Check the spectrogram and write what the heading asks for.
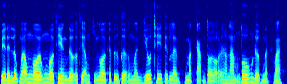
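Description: A male Buddhist teacher gives a storytelling dharma talk, speaking folksy and directly to his listeners. His voice is gravelly. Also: medium pitch, darkish tone.

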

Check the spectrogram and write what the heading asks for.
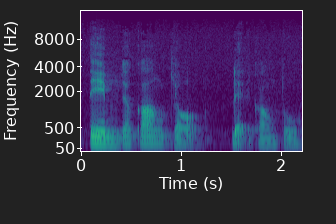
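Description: A man's voice: medium pitch, fairly even intonation, slow pace, vocal fry, slightly rough, full character voice. A man voicing a humble ghost that pleads with its master for a place to practice, meek and respectful, on a slightly dull recording. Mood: pleading. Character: humble pleading spirit, twenty lives a ghost.

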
